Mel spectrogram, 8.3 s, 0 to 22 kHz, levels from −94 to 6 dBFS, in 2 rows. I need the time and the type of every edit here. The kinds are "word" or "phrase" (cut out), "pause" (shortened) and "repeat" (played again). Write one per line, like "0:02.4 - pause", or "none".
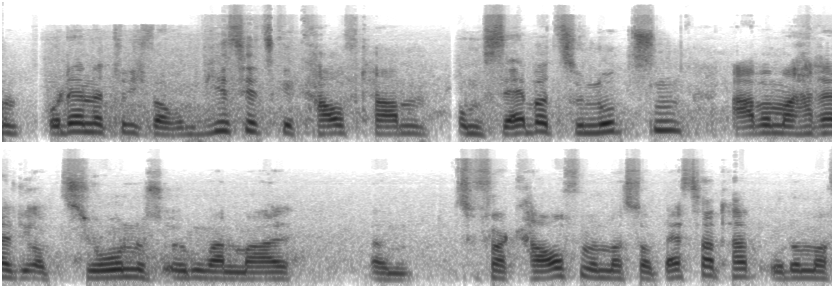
none

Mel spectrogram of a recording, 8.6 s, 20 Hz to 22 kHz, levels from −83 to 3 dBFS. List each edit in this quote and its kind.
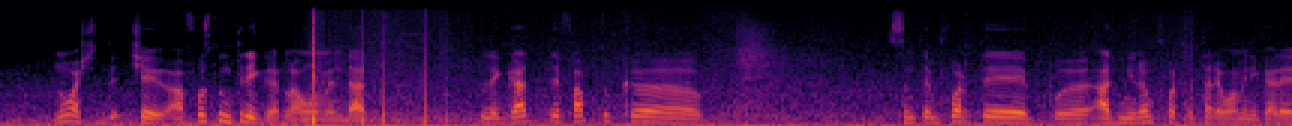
none

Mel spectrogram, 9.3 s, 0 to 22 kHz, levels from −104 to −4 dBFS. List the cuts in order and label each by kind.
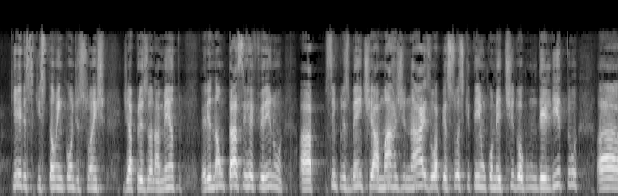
none

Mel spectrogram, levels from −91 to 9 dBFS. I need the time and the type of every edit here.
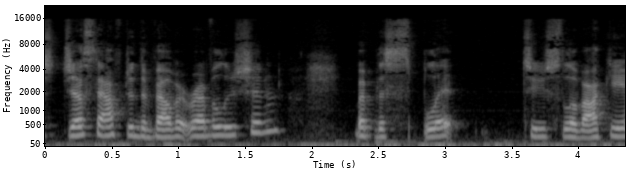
0:02.5 - word

